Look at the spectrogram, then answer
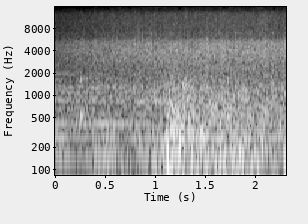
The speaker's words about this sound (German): Ja, super. Regen, Blitz und Donner.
